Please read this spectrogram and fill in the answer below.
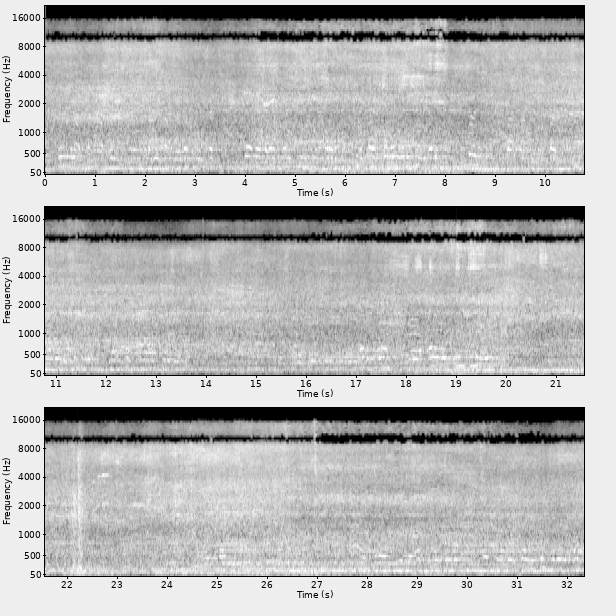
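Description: A pack of Ministox stock cars racing round an oval: several small engines running together in a steady drone, their pitch wavering up and down as the cars pass and circulate.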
